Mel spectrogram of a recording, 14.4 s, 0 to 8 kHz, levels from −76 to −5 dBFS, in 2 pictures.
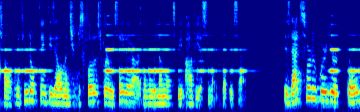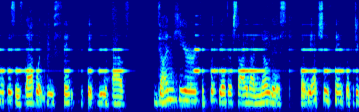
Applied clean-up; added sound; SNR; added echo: neural mask model RNNoise.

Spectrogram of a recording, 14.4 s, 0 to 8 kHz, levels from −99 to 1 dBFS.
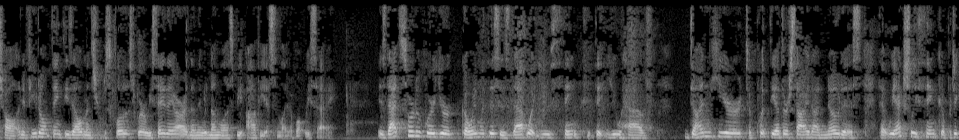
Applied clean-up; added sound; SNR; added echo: none; none; none; none.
